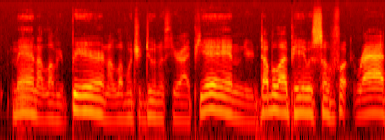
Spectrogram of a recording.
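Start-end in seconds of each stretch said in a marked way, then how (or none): none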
